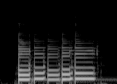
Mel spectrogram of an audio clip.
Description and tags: guitar chromatic 1
Improvised samples from home session..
